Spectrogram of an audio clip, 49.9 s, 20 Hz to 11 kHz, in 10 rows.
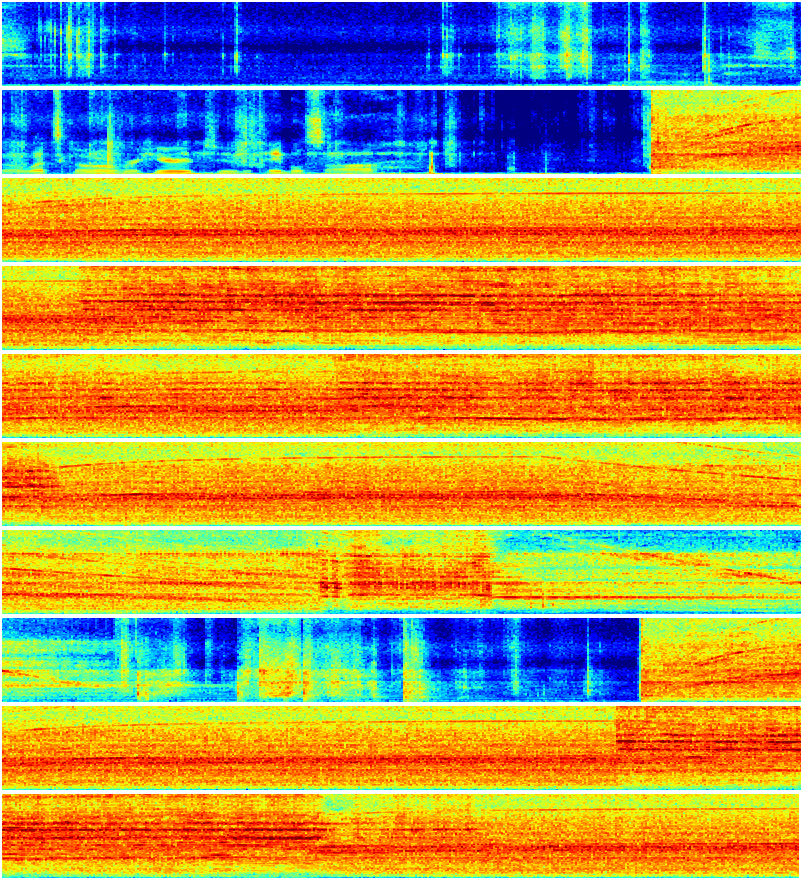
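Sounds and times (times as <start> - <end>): saw blade spinning down: 9.0 - 15.4
table saw cutting plywood: 9.0 - 37.6, 38.9 - 49.9.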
